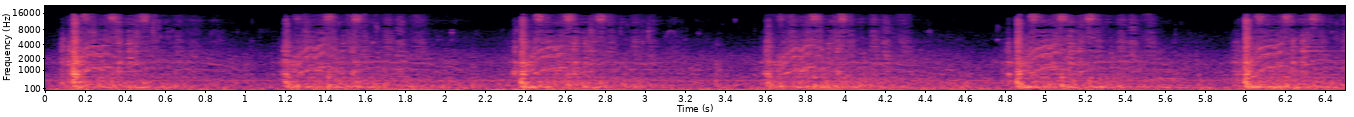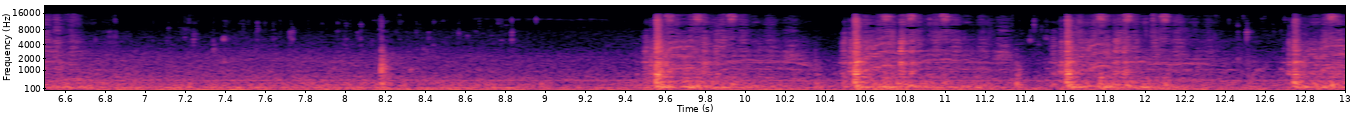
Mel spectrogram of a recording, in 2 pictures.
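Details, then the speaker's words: Suzuki DF2.5 2.5 HP outboard, long stored: repeated pull-starts about once a second, each catching briefly then dying, after fuel poured in; starting this way shows a fuel, not electrical, fault: carburetor not feeding fuel, problem between carburetor and fuel pump. "comprobado el problema es de gasolina porque si hubiera sido eléctrico no hubiera arrancado de ninguna manera Ya sé que el carburador no está inyectando gasolina al pistón"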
